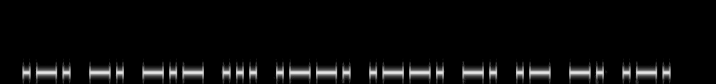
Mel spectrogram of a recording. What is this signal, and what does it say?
Morse code, heard as a keyed tone, about 18 wpm, 550 Hz. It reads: RNKSPPNANR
